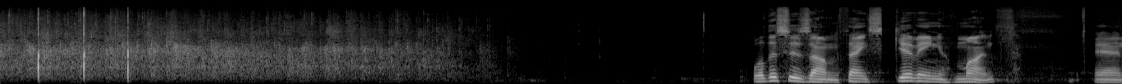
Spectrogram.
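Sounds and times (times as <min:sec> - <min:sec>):
round of applause: 0:00.0 - 0:05.4
speech: 0:07.6 - 0:10.2, 0:10.9 - 0:11.2.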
